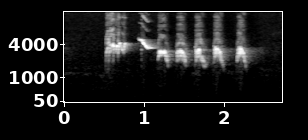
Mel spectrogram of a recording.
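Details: Lesser green leafbird song used as a lure to get other leafbirds singing: a bright, high song with a buzzy opening note, then six quick chirps about one every quarter second.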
